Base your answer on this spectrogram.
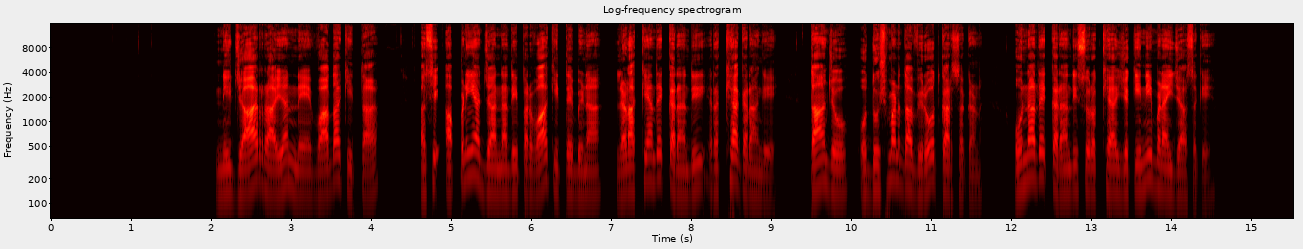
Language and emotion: Punjabi, neutral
